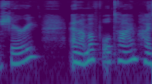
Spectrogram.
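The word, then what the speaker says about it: Chere: My name is Sherry and that is spelled C-H-E-R-E. It is spelled a little fancy but pronounced plain old Sherry, and I'm a full-time high school English teacher and a part-time reseller here on YouTube.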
